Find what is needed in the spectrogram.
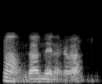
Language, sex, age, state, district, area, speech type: Kannada, male, 18-30, Karnataka, Mandya, urban, conversation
